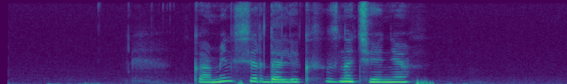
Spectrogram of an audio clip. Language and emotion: Russian, neutral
